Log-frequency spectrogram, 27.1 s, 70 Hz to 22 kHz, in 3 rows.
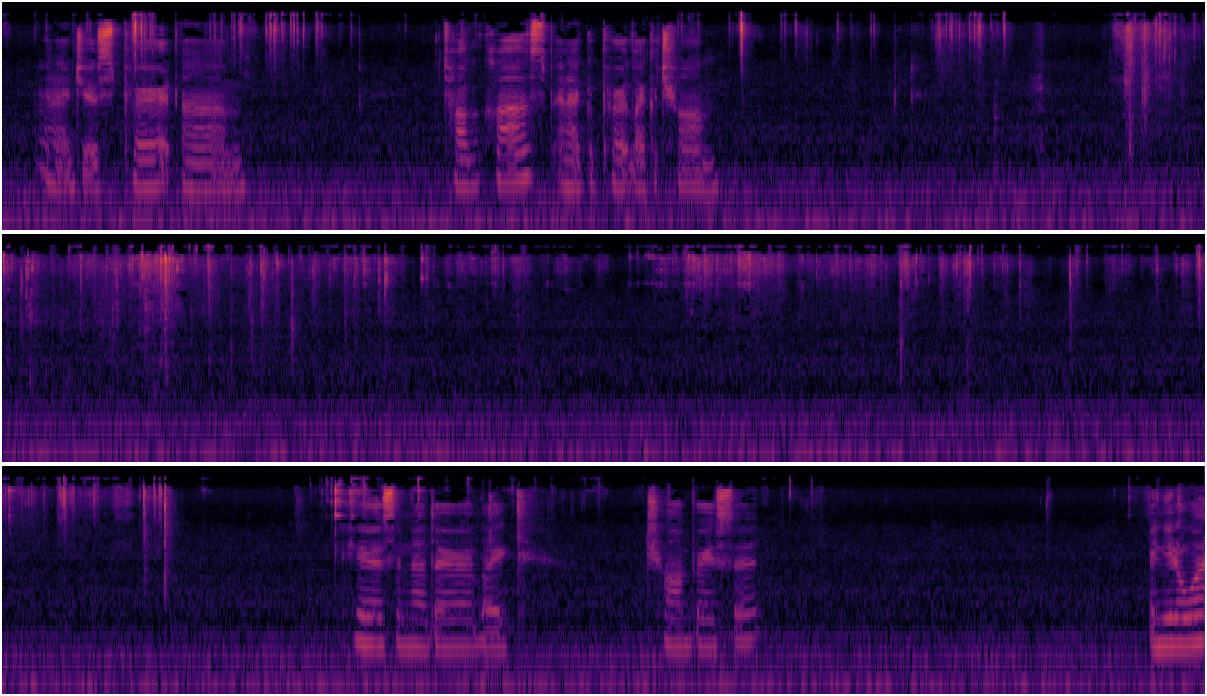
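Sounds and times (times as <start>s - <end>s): steady low hum: 0.0s - 27.0s
metal chains jingling: 8.4s - 16.7s, 17.3s - 19.0s.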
